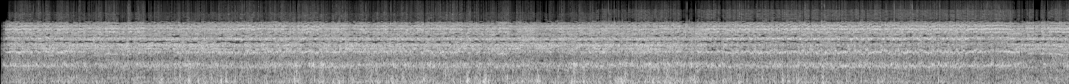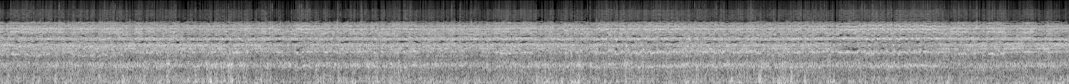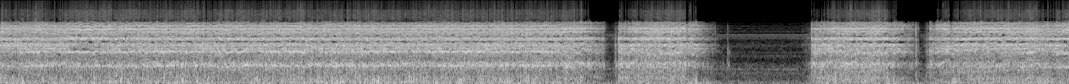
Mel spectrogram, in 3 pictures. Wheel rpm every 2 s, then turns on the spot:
230, 220, 230, 230, 210, 210, 230, 230, 230, 230, 220, 230, 240, 160, 70, 140.
none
